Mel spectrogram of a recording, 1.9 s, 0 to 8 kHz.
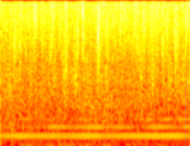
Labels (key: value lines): label: biophony, midshipman
recorder: SoundTrap 500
